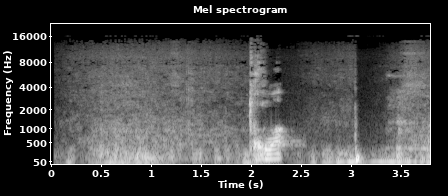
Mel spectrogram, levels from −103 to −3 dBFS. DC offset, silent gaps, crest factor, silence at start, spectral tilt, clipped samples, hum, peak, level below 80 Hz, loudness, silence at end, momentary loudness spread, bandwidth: under 0.1%; none; 20 dB; 0.15 s; -6 dB/octave; under 0.1%; none; -2 dBFS; -28 dBFS; -20 LUFS; 0 s; 21 LU; 14.5 kHz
